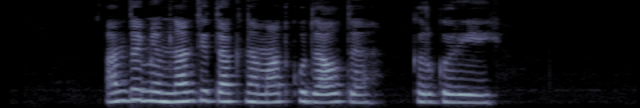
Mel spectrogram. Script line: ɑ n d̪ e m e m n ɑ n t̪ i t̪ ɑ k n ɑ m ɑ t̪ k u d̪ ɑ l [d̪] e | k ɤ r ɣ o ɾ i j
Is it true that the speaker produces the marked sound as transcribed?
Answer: no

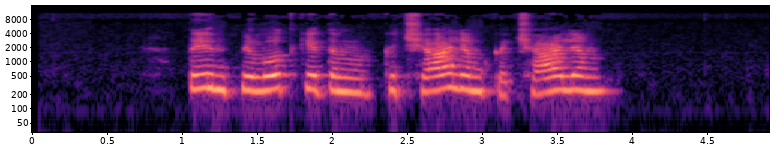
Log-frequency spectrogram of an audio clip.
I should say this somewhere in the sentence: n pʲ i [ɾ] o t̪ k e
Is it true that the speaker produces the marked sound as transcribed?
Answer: no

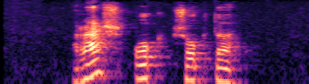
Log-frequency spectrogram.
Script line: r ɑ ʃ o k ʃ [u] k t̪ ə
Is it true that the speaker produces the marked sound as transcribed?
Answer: no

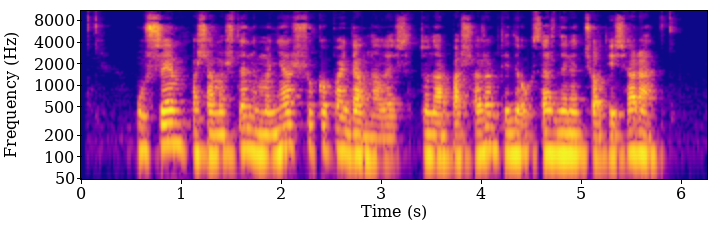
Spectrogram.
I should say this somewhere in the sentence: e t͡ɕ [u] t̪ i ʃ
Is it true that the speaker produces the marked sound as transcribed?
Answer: no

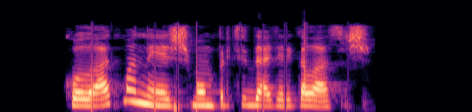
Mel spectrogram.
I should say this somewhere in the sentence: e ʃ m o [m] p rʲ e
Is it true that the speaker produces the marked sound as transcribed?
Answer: yes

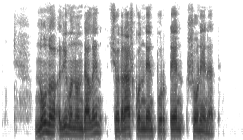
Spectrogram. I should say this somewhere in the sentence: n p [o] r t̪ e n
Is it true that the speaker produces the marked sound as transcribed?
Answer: no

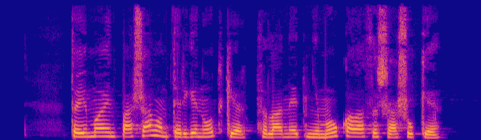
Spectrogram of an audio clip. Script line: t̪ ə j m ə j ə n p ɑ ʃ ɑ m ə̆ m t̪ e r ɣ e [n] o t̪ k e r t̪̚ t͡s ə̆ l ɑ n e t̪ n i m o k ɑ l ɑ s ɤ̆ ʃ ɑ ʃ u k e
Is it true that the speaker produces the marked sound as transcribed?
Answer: yes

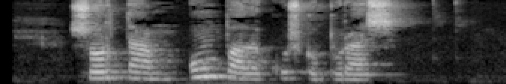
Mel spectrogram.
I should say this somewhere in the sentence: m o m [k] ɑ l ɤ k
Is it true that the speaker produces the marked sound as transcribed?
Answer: no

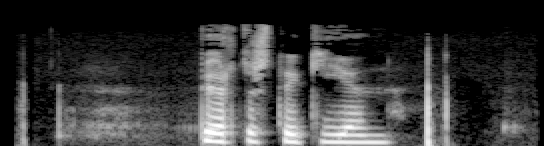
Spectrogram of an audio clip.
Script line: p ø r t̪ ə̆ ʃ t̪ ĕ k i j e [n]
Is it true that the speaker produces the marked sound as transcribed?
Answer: yes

